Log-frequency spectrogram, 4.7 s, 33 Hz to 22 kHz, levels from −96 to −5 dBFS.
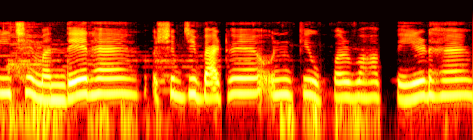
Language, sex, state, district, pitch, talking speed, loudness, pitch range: Hindi, female, Uttar Pradesh, Muzaffarnagar, 270 Hz, 150 wpm, -17 LUFS, 245-285 Hz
